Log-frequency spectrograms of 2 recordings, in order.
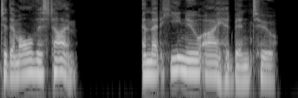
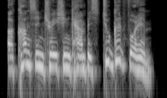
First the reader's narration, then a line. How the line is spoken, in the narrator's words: Max cried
